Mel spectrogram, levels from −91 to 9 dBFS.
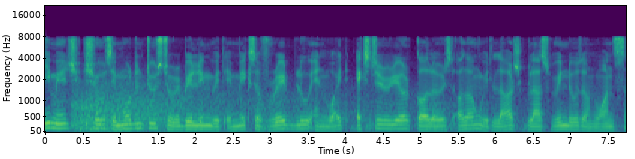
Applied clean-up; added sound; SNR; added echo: none; Thunder / Rain; 14 dB; none.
